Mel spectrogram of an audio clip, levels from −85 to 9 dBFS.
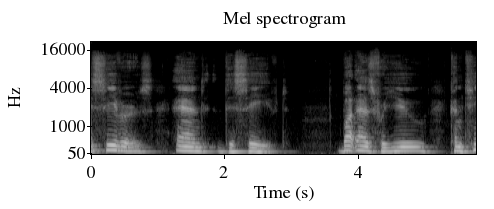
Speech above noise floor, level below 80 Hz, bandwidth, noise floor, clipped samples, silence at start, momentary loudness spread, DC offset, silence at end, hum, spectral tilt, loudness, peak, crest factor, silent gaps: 36 dB; -60 dBFS; 15.5 kHz; -59 dBFS; under 0.1%; 0 s; 15 LU; under 0.1%; 0 s; none; -6.5 dB/octave; -24 LUFS; -10 dBFS; 14 dB; none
